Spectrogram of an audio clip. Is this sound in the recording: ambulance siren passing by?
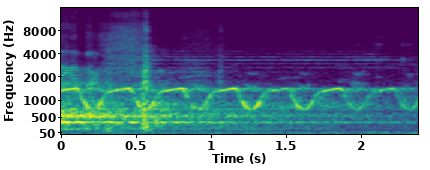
yes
